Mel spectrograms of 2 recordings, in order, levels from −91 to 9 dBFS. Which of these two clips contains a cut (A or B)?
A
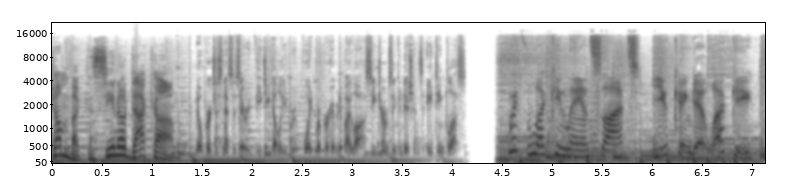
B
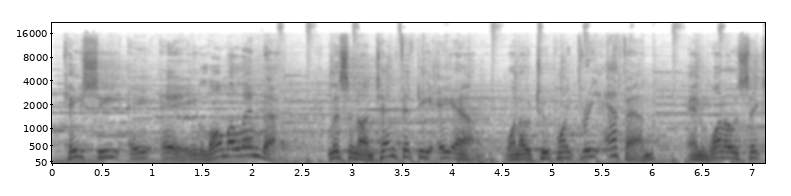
A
